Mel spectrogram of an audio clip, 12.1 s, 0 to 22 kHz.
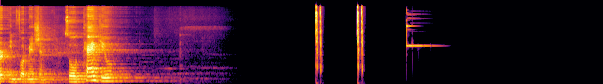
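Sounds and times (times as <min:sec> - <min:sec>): bright bell ding: 0:08.1 - 0:09.0.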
